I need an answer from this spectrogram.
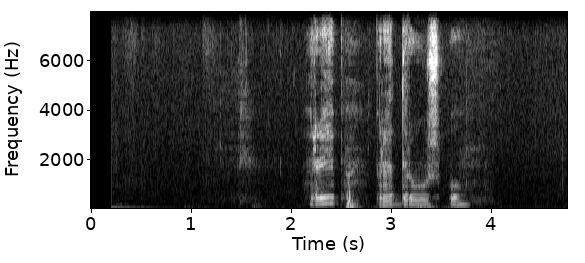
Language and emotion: Russian, sad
